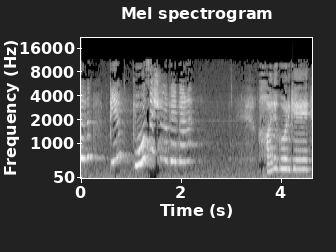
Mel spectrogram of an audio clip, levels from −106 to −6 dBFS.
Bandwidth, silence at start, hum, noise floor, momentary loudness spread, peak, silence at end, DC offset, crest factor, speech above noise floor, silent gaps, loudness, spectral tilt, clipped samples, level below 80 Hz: 11.5 kHz; 0 s; none; -48 dBFS; 15 LU; 0 dBFS; 0 s; under 0.1%; 20 dB; 29 dB; none; -18 LUFS; -1 dB/octave; under 0.1%; -54 dBFS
